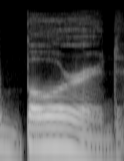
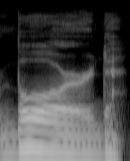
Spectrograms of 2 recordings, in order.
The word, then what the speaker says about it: bored: to tell the difference we might say I'm so bored we kind of extend it out a little bit the r sounds longer bored whereas when you're working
